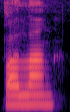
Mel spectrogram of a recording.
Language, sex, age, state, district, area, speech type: Kashmiri, female, 18-30, Jammu and Kashmir, Kulgam, rural, read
